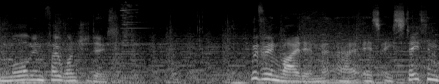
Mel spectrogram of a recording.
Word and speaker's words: Wyvern: Wyvern Riding, I just changed my pronunciation of that, it's Wyvern.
